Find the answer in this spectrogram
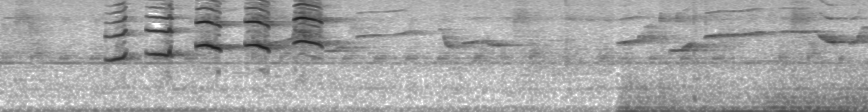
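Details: White-rumped shama song played as a lure for a young bird: five loud, ringing whistled notes in quick series, then soft thin whistles over a rising low hum.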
